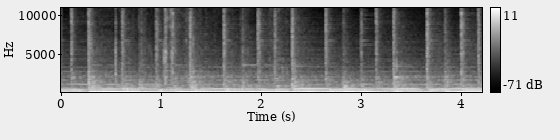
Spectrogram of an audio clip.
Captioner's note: leaves crunching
